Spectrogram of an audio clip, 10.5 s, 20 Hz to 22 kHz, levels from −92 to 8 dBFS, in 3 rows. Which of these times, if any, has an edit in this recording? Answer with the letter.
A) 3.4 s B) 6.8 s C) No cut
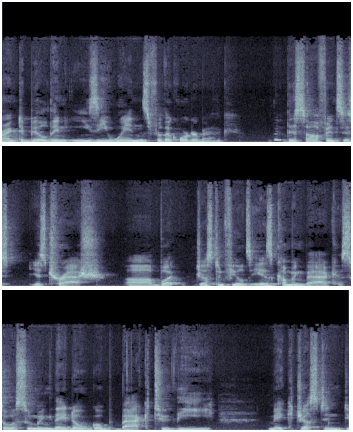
C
